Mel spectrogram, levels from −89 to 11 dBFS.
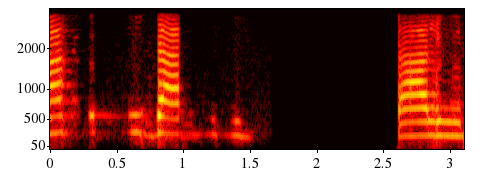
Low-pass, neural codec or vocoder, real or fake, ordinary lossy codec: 3.6 kHz; none; real; none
